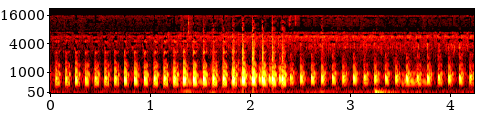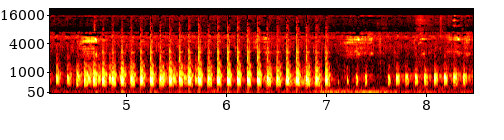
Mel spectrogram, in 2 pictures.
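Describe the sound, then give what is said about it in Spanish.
A rococo toad, Argentina's largest toad, croaks in loud, rapid, evenly pulsed trills like a small tractor running. The long bouts of mid-pitched throbbing break briefly and then resume, with no other sound. “Es un sapo que en el norte le dicen rococo, sapo güey. Y tiene un sonido que me encanta, que es como un tractorcito funcionando en medio de la noche.”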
